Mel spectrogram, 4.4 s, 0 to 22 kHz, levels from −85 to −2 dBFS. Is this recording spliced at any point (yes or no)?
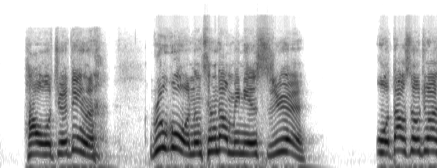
no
